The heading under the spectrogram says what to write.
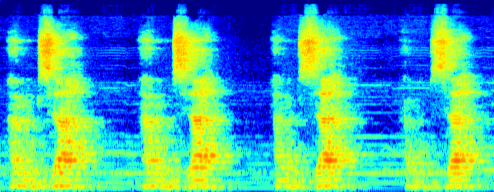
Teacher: हमजा और हा अदा होते हैं अक़सा हलक से यानी गले के उस हिस्से से जो सीने की जानिब है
